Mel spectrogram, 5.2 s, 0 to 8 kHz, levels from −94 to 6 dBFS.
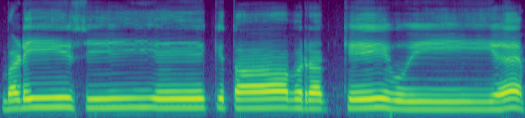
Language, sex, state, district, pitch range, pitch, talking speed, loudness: Hindi, female, Haryana, Jhajjar, 165-185 Hz, 180 Hz, 80 wpm, -11 LUFS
